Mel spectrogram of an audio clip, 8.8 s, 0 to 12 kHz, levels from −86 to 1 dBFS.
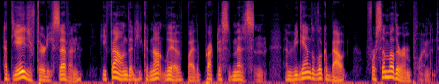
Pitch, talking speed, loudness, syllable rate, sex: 125 Hz, 185 wpm, -21 LUFS, 5.1 syllables/s, male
